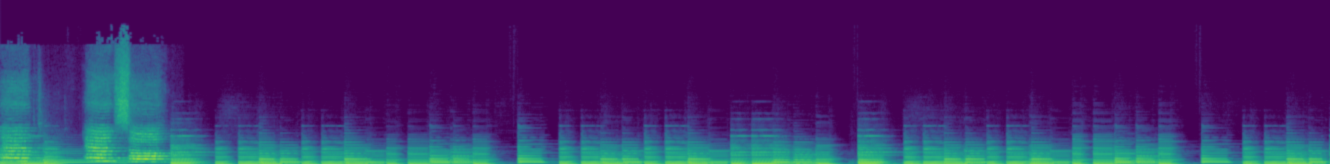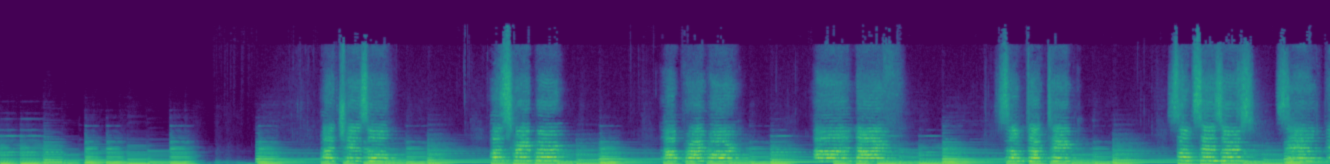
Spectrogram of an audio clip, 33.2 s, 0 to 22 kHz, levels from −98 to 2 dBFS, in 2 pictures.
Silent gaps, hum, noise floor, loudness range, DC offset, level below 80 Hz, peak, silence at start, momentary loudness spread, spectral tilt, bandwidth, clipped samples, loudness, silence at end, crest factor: none; none; -50 dBFS; 7 LU; under 0.1%; -32 dBFS; -2 dBFS; 0 s; 12 LU; -5.5 dB/octave; 18 kHz; under 0.1%; -22 LUFS; 0 s; 20 dB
